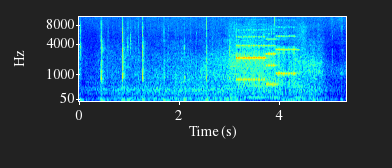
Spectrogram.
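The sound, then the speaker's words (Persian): A telephone rings in one steady electronic trill of bright tones, preceded by several sharp ticking clicks at irregular intervals. “جری تلفن می‌خوام. اومدم.”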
